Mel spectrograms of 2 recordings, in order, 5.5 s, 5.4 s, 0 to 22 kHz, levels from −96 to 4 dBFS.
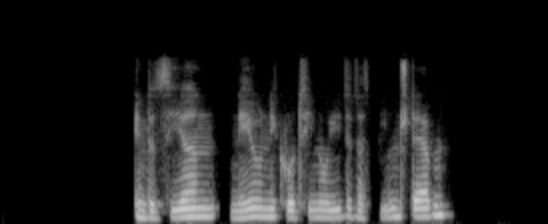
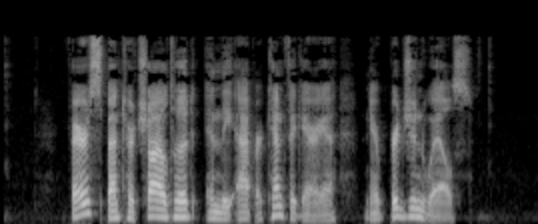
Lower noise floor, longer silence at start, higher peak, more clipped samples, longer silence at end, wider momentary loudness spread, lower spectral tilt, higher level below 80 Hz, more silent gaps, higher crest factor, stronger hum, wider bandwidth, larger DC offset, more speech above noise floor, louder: first, under -90 dBFS vs -71 dBFS; first, 1.35 s vs 0.7 s; about the same, -10 dBFS vs -8 dBFS; neither; first, 1 s vs 0.7 s; second, 9 LU vs 14 LU; first, -8 dB/octave vs -4 dB/octave; second, -66 dBFS vs -58 dBFS; neither; about the same, 16 dB vs 20 dB; neither; second, 7.6 kHz vs 11.5 kHz; neither; first, over 66 dB vs 46 dB; about the same, -26 LUFS vs -25 LUFS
